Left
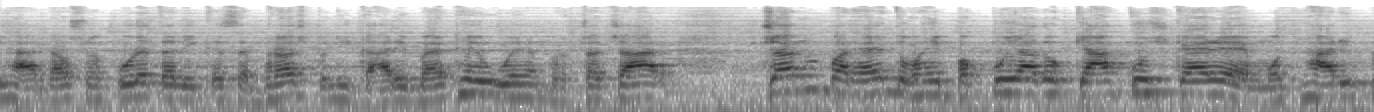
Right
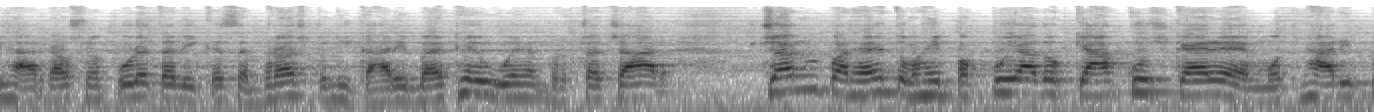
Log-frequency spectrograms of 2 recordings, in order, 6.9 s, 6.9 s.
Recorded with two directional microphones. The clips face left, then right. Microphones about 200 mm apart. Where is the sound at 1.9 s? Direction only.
15° right (ahead or behind).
